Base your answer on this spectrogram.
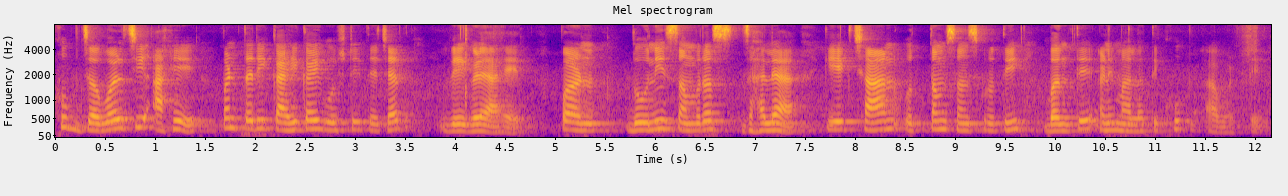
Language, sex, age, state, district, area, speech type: Marathi, female, 60+, Maharashtra, Pune, urban, spontaneous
